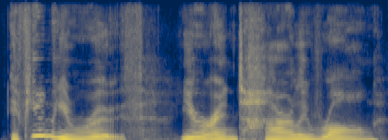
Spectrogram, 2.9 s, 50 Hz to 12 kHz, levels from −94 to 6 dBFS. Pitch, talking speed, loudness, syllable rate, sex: 250 Hz, 165 wpm, -15 LUFS, 5.1 syllables/s, female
